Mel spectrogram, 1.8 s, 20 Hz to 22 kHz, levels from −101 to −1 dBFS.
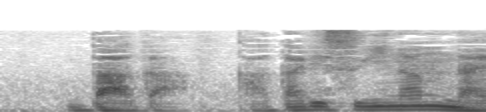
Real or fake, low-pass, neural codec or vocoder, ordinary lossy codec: real; 7.2 kHz; none; MP3, 32 kbps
